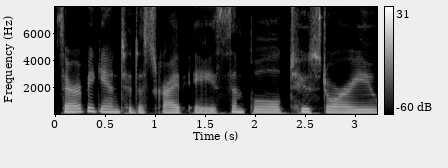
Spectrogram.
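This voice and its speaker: A woman speaks at a fairly slow pace. The sound is dry and close, with no echo. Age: 30s. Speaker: podcast host. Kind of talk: reading aloud; casual monologue. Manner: conversational.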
